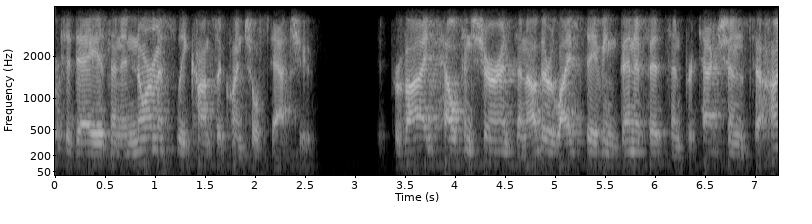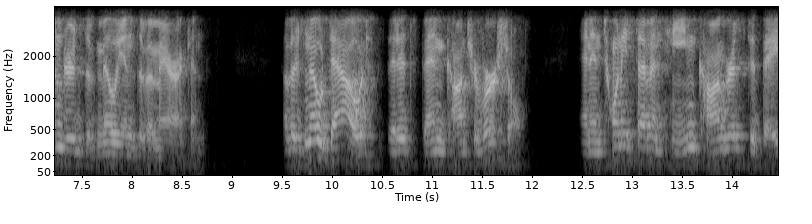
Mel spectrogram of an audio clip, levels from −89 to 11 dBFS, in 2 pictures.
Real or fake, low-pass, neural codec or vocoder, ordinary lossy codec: real; 3.6 kHz; none; Opus, 16 kbps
